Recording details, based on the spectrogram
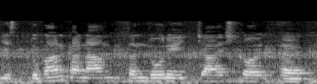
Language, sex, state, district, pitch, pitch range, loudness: Hindi, male, Haryana, Charkhi Dadri, 150 Hz, 145-155 Hz, -14 LUFS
